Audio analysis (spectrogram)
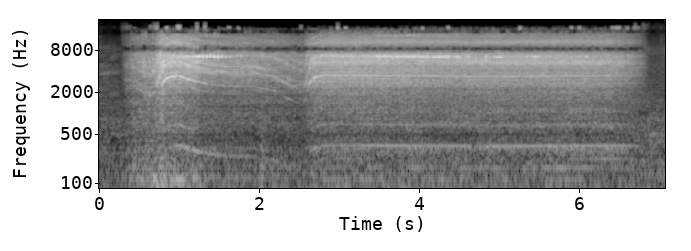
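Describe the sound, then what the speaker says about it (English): A power drill bores a hole through the back of a part, whining loudly up to speed, briefly easing, then running steadily in a long close drone before winding down. "We're going to drill a hole through the back of this"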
